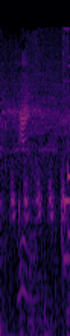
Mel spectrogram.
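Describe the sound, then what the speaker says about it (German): Duck quacking in the video game Mario + Rabbids Kingdom Battle, a run of short nasal quacks in quick succession, close and fairly loud, with a last louder call at the end. "Ja, hier ist die Ente."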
